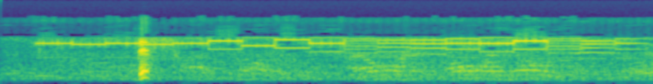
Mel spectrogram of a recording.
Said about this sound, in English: Yeah, I'd like to, but the phone's interrupted me.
